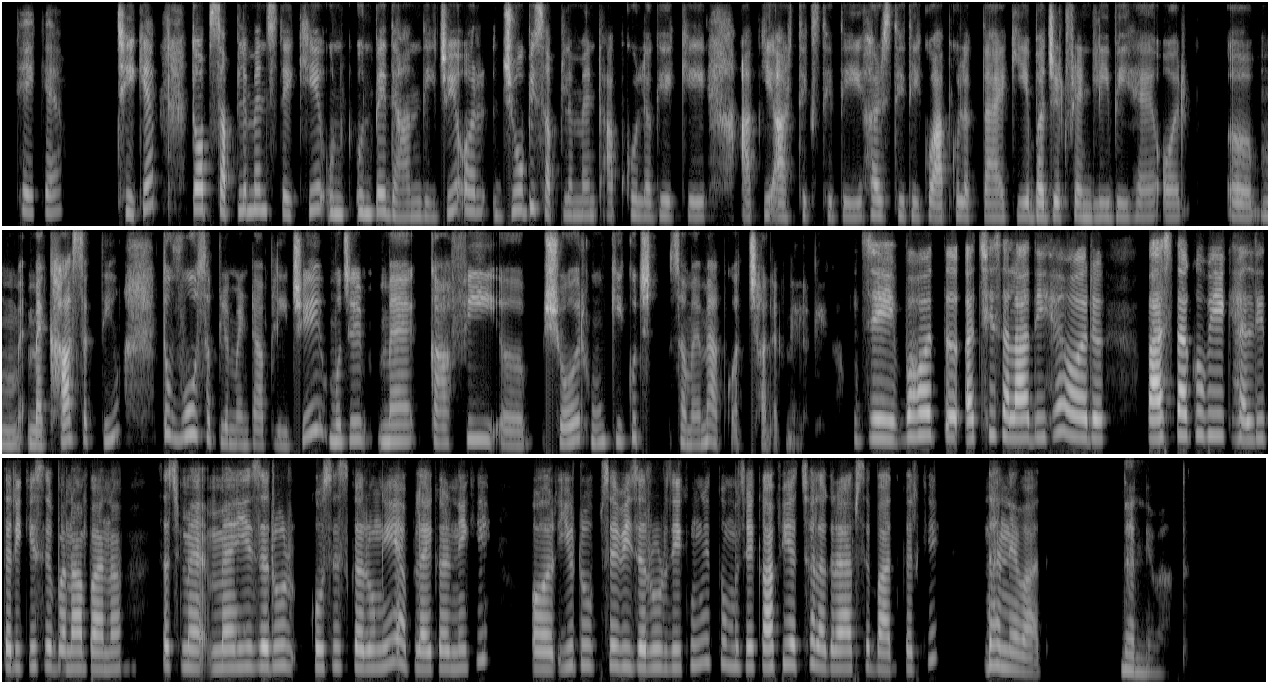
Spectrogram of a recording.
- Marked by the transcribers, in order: lip smack; in English: "सप्लीमेंट्स"; in English: "सप्लीमेंट"; in English: "बजट फ्रेंडली"; in English: "सप्लीमेंट"; in English: "श्योर"; in English: "हेल्दी"; in English: "अप्लाई"
- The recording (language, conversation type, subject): Hindi, advice, खाने के समय का रोज़ाना बिगड़ना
